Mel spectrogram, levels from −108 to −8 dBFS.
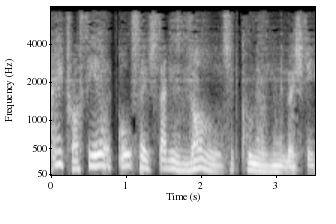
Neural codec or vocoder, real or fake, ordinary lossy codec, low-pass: codec, 44.1 kHz, 0.9 kbps, DAC; fake; MP3, 32 kbps; 7.2 kHz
